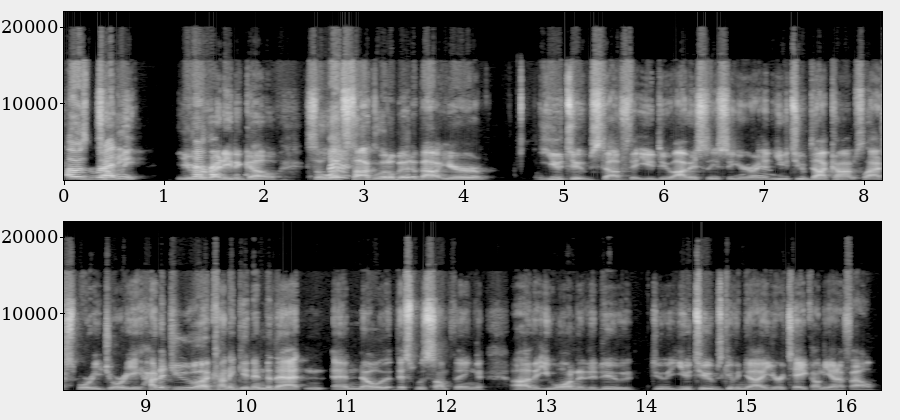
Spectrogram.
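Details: Adult male speaker, podcast interview; Normal fluent speech.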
